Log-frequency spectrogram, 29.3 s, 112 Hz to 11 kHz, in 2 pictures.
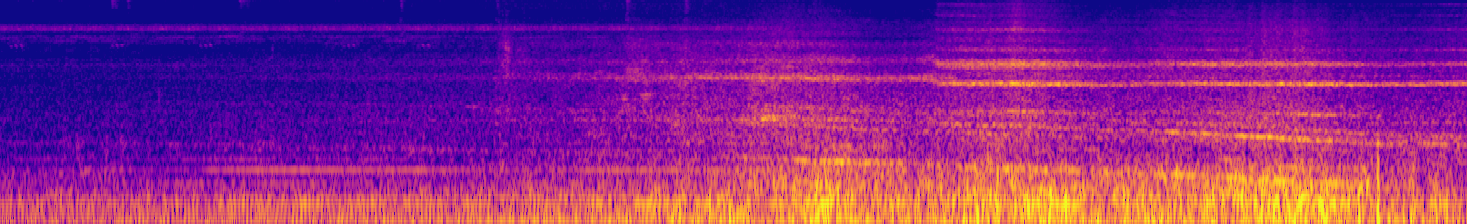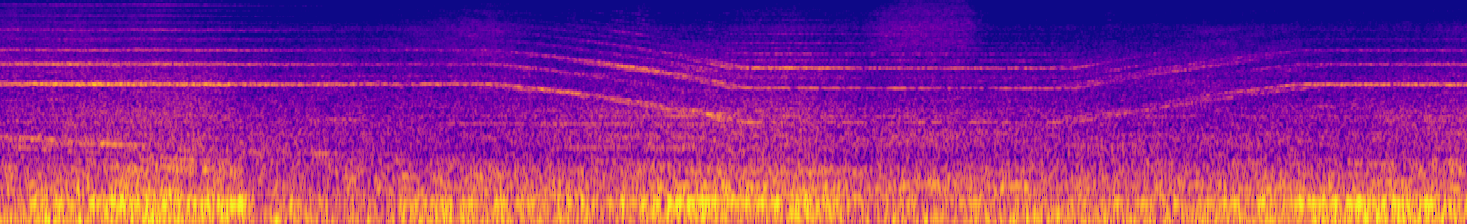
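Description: Metro-North Bombardier M7 electric multiple-unit train approaching and pulling in alongside the platform, with a rumble that grows louder over the first several seconds. From about a third of the way in a high, steady electric whine runs over it. The whine slides down in pitch about two-thirds through, holds, then slides back up near the end.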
